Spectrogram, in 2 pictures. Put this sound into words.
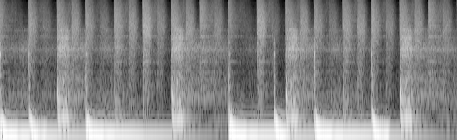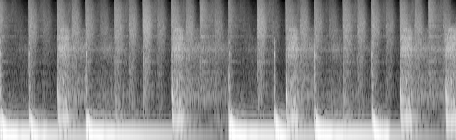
Download and loop.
